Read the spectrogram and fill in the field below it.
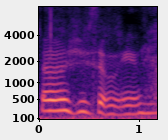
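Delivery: usual speaking voice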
